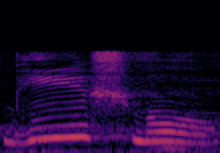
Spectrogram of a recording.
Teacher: ಭೀ ಮಹಾಪ್ರಾಣ ದೀರ್ಘ ಬಂದು ನಂತರ ಆಘಾತ ಮೋ ಮೇಲೆ ಸಹ ಆಘಾತ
